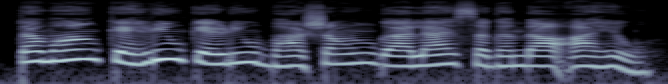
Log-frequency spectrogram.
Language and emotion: Sindhi, neutral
